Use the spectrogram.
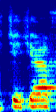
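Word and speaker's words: CeceYara: can call us, the Chichiara Foundation. And God so good, things have been easier. We have an app at the Chichiara Foundation, the Chichiara app. Cheche is spelled C-E-C-E, Yara is Y-A-R-A.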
